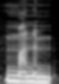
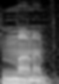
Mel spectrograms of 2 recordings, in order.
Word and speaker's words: Mannheim: Und ich hatte mal einen Freund, der da aus der Gegend kam und weiß deswegen, darum habe ich es eben gesagt, dass Mannheim von den Leuten, die dort wohnen, Mannem im Dialekt ausgesprochen wird. Richtig? – Mannem.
